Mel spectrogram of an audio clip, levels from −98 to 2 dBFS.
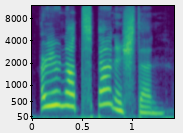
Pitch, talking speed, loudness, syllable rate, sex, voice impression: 305 Hz, 210 wpm, -16 LUFS, 5.7 syllables/s, female, feminine, adult-like, tensed, powerful, slightly bright, clear, raspy, intellectual, elegant, lively, slightly strict, sharp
